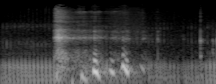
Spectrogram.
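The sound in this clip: A cat purrs in a low, soft, steady rumble, broken midway by a short, louder flurry of brief sounds.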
